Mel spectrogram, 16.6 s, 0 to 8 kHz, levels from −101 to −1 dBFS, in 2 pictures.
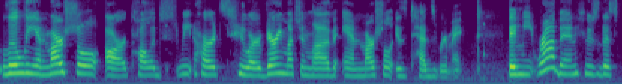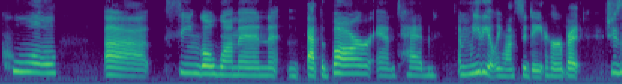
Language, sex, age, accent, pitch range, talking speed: English, female, 20-39, American, 215-280 Hz, 135 wpm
